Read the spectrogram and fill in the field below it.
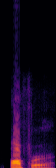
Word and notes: offer: American English

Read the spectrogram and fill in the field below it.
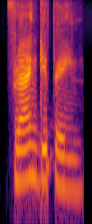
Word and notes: frangipane: Indian

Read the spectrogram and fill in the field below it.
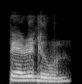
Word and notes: perilune: Indian

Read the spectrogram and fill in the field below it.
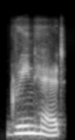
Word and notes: greenhead: Indian

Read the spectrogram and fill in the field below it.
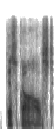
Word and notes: discalced: American English

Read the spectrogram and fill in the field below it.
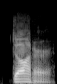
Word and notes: daughter: American English

